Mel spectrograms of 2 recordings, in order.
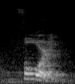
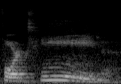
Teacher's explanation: when we're talking about the smaller number I like to put the accent on the last syllable and the bigger numbers the accent is on the first syllable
